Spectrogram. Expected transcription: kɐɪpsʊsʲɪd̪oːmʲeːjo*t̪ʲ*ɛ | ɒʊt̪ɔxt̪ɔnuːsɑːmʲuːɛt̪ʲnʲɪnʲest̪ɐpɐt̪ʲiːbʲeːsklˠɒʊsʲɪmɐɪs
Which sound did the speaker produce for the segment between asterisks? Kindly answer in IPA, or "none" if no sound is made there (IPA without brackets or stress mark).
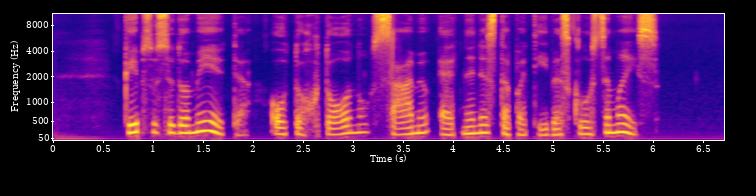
t̪ʲ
